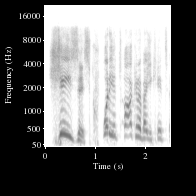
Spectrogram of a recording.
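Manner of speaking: high-pitched retold exasperation; exasperated outburst. Brother to sister who won't tell, high exasperated outburst. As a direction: burst out in mock disbelief.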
